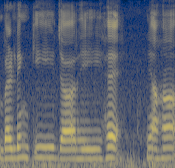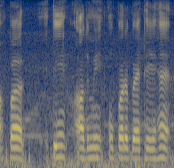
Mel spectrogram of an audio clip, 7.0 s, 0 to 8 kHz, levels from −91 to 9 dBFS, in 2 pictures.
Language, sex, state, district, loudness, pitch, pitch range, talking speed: Hindi, male, Haryana, Charkhi Dadri, -18 LUFS, 180 Hz, 170-185 Hz, 105 wpm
